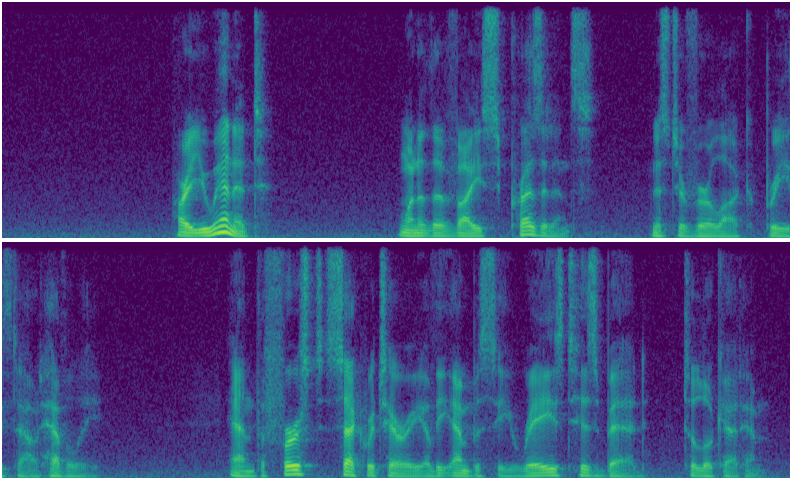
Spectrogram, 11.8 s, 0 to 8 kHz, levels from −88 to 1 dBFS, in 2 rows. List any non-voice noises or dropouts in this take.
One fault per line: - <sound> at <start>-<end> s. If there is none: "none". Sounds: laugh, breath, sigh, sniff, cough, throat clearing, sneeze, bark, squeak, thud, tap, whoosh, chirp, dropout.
none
